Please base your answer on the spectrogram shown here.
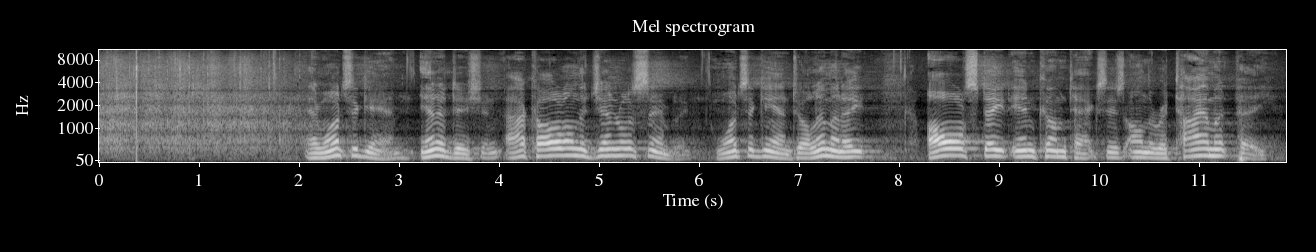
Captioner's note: applause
